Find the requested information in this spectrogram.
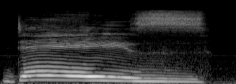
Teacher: It's not days unvoiced. It's days with a voiced Z ending.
